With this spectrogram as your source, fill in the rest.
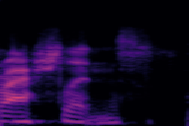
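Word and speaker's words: aislings: I'll be honest, Ron, I had no idea how to pronounce this one at first. – Yes. – It's Irish, so it's The Midnight Court and Other Ashlins. So again, I would never have thought it was Ashlins, but yeah, it's Ashlins, that final word.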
